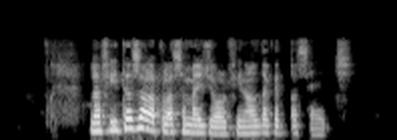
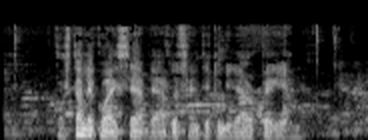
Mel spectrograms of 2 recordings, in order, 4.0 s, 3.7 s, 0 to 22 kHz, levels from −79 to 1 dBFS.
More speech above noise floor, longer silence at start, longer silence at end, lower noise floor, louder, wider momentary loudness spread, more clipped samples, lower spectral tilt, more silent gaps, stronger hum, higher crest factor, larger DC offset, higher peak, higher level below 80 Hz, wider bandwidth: first, 31 dB vs 20 dB; first, 0.6 s vs 0.05 s; first, 0.5 s vs 0 s; first, -48 dBFS vs -43 dBFS; first, -17 LUFS vs -24 LUFS; second, 19 LU vs 22 LU; neither; about the same, -5 dB/octave vs -4.5 dB/octave; neither; neither; about the same, 18 dB vs 20 dB; neither; about the same, -2 dBFS vs -4 dBFS; second, -60 dBFS vs -44 dBFS; second, 8.2 kHz vs 11.5 kHz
